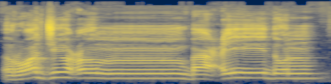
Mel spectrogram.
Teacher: عین کو چھوٹے میم میں ملا کر غنہ اور اخفا کے ساتھ پڑھیں گے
